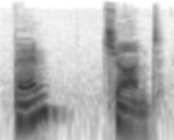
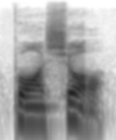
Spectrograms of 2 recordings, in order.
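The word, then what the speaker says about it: penchant: is not been chant a lot of people pronounce this word as pen chant it is not panchant it is pronounced as por shaw please repeat after me for sure it basically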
